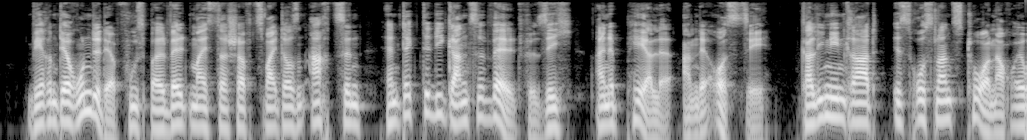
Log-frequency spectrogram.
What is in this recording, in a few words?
GERMAN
